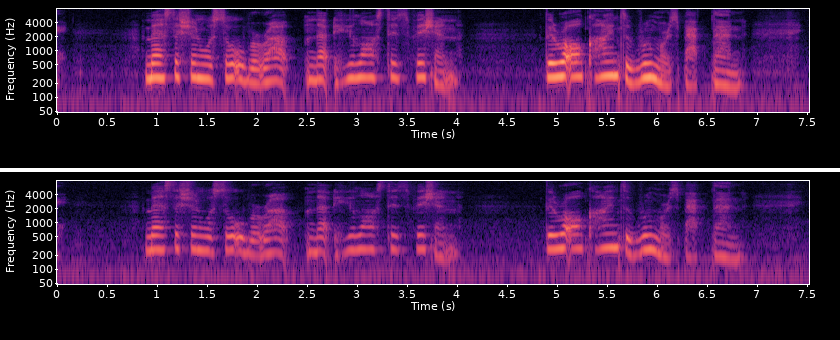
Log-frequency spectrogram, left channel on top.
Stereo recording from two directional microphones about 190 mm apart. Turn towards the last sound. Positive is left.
turn(degrees=45)  # may be behind; listen again after turning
